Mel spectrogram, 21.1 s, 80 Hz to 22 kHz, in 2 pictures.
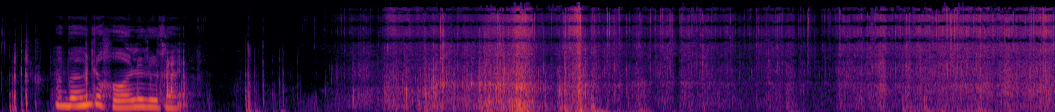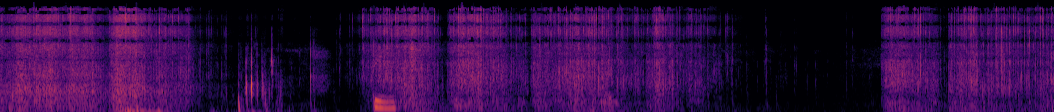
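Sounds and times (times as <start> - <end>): packaging crinkling and rustling: 3.0 - 21.0.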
